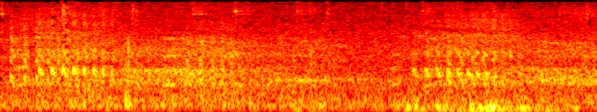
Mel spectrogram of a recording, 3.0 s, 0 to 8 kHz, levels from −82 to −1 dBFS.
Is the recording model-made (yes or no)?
yes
